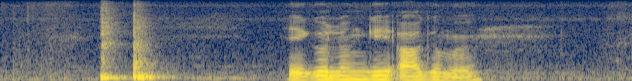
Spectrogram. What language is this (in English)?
Sinhala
